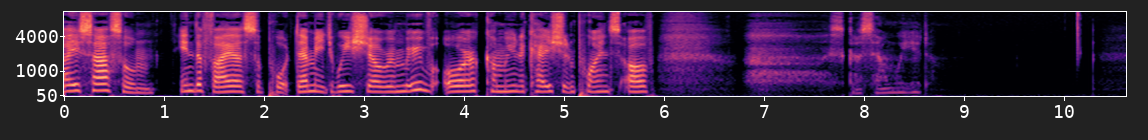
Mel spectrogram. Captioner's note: sigh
